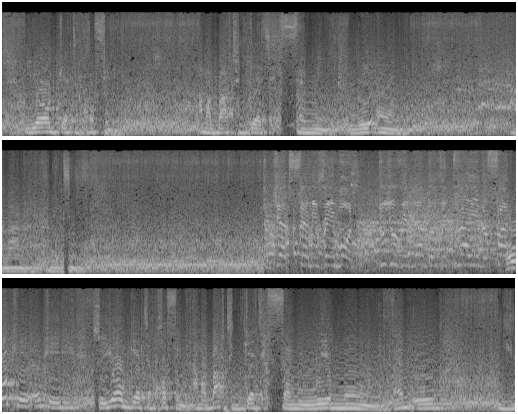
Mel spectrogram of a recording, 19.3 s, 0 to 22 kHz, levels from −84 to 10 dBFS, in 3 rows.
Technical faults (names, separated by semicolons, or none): stuck bit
